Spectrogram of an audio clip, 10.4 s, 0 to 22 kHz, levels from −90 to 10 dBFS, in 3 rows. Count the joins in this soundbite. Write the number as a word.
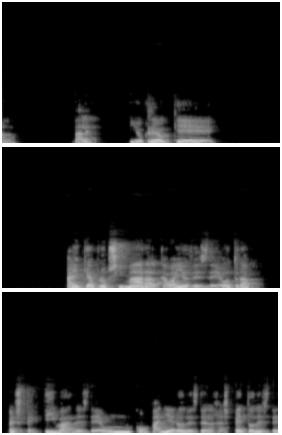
one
